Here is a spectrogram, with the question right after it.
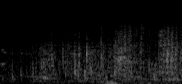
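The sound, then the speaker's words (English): The horse of rebel leader Lobato shifts, hooves clopping irregularly on the ground, with a brief whinny rising over the steps. Moderately loud, with no talking. “Cassie, Slater, PJ, and the other hired guns all look on as Lobato looks down at Max from his horse.”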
